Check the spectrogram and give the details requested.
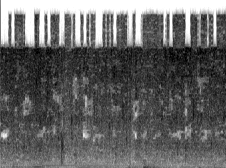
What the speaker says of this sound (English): Let's add the garlic.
